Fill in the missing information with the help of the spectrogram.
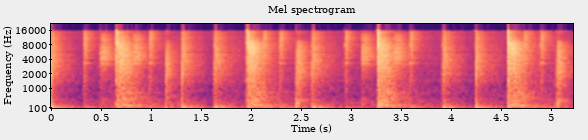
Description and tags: fl studio sequencer + vst slicex + a snare additional.
Adobe audition for reverb
beat for sampler mpc,sp,.....
loops, beat, drumloops, hop, breaks, hihop, beats, drum, drumloop, loop, break, drums, hip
